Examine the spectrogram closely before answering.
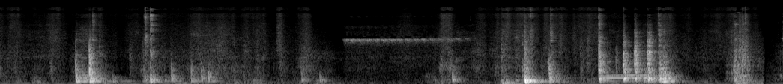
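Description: A young man talks loudly through a door.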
